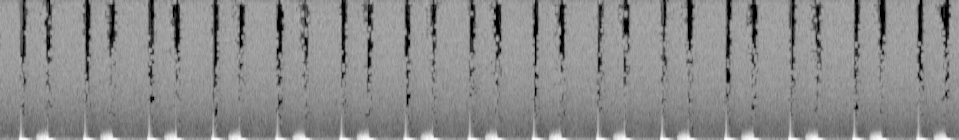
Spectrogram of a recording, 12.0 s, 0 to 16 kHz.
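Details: Late systolic murmur of mitral valve prolapse. A mid-systolic click and then the murmur are added, and the click is removed. Regular rhythm about 75 a minute; the murmur fills late systole, with no click.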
